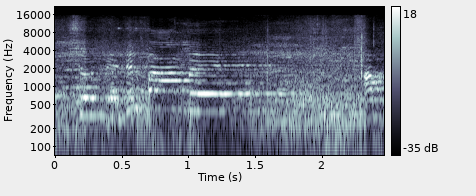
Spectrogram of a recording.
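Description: A boy's voice at a microphone in drawn-out, sing-song tones, with several pitches held steady for about half a second each.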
